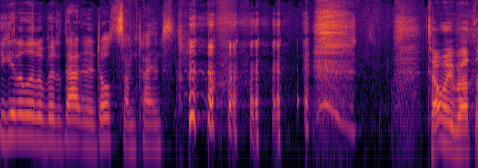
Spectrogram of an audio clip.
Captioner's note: laughing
